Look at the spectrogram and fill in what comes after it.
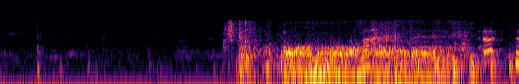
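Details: Rottweiler that dislikes an office chair: after two quiet seconds, a sudden loud burst of rough, continuous growling and barking begins and carries on to the end.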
